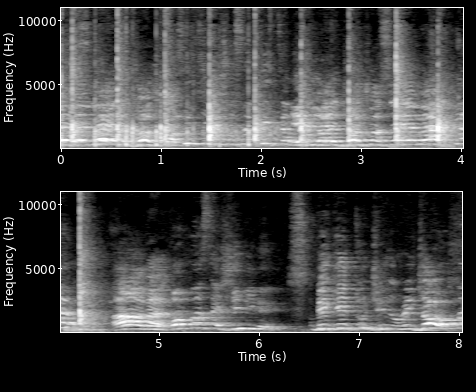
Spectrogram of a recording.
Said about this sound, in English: Acclamez. Clap your hands.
